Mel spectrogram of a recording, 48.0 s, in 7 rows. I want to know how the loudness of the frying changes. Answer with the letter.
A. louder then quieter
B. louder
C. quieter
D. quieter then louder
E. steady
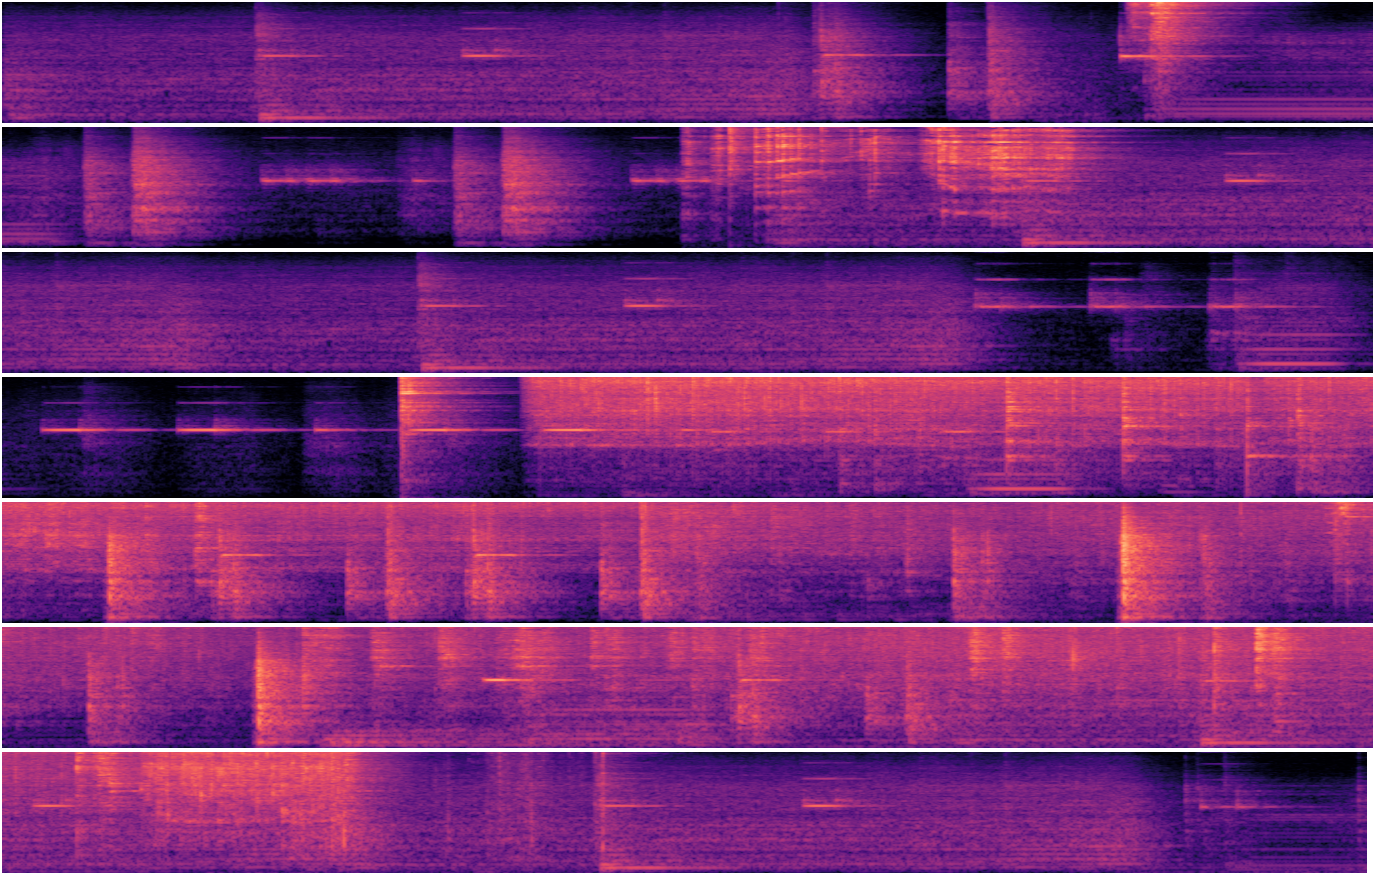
D.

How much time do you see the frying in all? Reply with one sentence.
The frying can be heard for 20 seconds in total.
